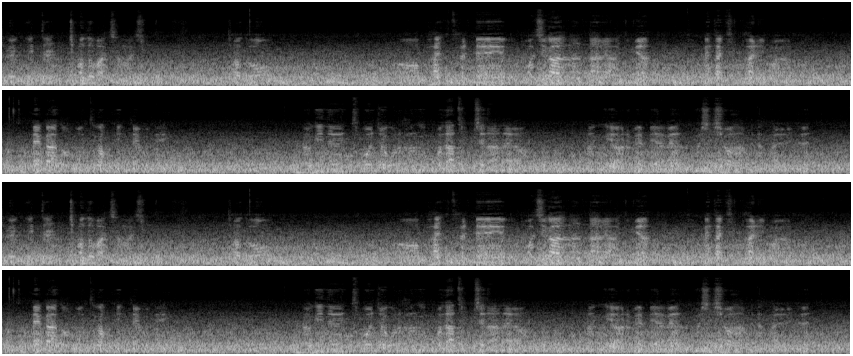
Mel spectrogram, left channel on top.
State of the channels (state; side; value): identical; both; correlation 1.00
